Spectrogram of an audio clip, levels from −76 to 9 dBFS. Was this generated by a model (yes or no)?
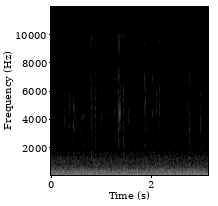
no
